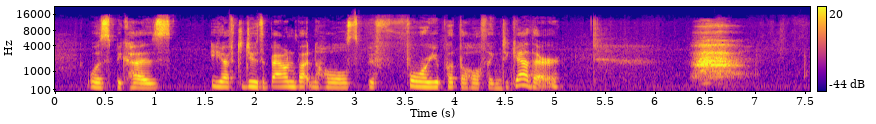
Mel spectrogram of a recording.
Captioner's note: sigh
